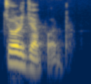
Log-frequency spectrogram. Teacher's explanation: এখানে একটি ও আছে, নট অ, অর্থাৎ অটা সংবৃত উচ্চারিত হয়েছে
